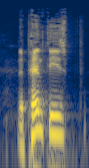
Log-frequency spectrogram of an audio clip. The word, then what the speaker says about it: Nepenthes: Nepenthes, which is pronounced Nepenthes, is a genus of pitcher plants typically found in Southeast Asia, at Australia and Madagascar.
